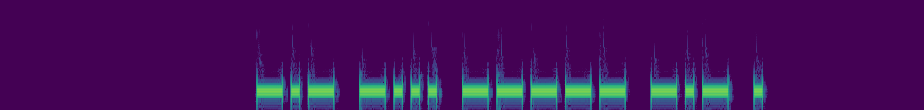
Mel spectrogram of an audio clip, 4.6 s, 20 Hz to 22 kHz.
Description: Morse code, heard as a keyed tone, about 28 wpm, 700 Hz. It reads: KB0KE
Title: USA Call Signs - 5 Characters - 28wpm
